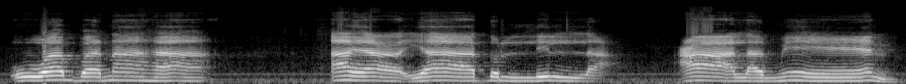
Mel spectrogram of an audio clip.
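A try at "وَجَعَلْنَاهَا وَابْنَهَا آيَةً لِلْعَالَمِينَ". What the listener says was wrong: itu ba mati harus dibaca kolkolah, a dibaca panjang 2 harakat, ya dibaca pendek dan itu bukan tul tapi tal.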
